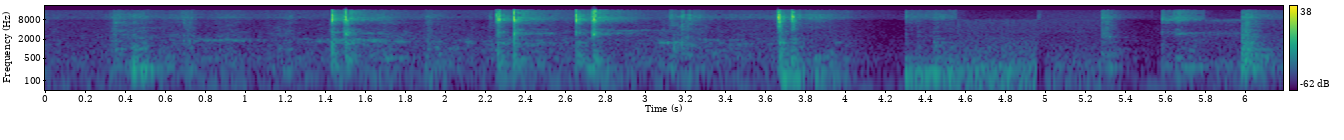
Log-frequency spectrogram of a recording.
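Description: Irregular clicks from a computer mouse and keyboard, about nine sharp clicks, some in quick pairs, with a brief rustle a little past the middle.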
